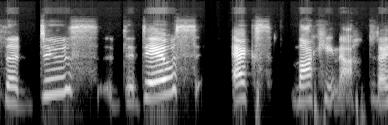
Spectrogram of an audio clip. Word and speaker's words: deus ex machina: because I'm always doing it wrong, it's the Deus ex machina. Did I say Yeah. that right? Deus ex machina.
